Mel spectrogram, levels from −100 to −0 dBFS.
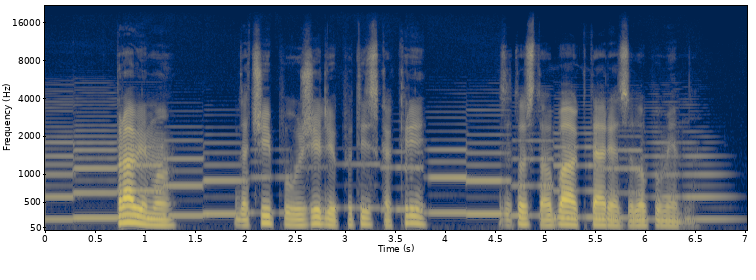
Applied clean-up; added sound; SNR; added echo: neural mask model RNNoise.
